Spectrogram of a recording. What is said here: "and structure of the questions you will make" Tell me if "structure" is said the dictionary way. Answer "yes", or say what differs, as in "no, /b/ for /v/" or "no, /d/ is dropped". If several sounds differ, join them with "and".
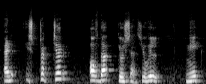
yes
